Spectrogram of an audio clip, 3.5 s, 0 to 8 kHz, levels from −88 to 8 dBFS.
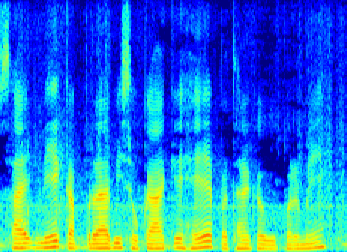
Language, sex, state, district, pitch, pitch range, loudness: Hindi, male, Arunachal Pradesh, Lower Dibang Valley, 140 Hz, 135-150 Hz, -18 LUFS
